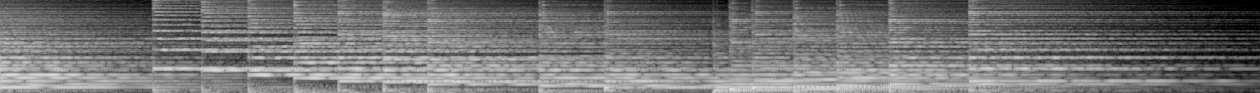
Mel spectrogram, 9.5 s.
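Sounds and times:
guitar pad on a synthesizer: 0:00.0 - 0:07.5.

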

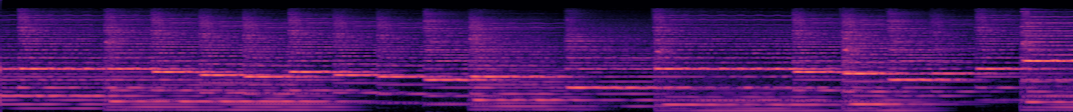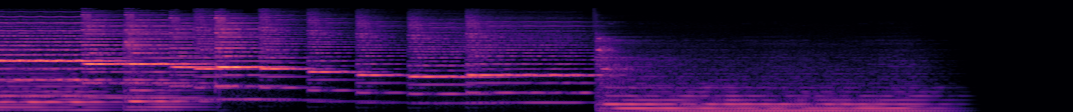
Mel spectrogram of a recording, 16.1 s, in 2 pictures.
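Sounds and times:
digital synthesizer harpsi flute tone: 0:00.0 - 0:15.2.

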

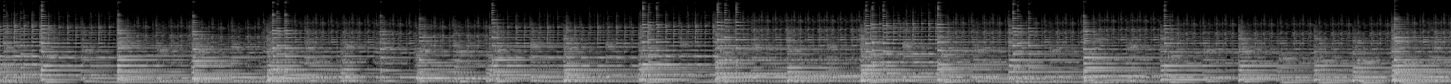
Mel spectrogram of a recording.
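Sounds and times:
nylon guitar harp tremolo in mandolin style: 0:00.0 - 0:14.5.

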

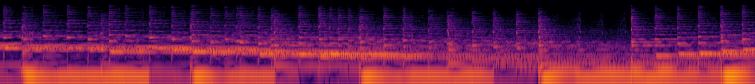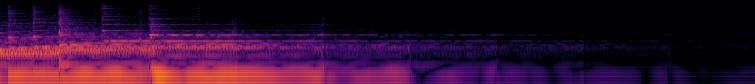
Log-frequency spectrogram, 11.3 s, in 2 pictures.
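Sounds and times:
tuned scale on Roland V-Synth factory patch: 0:00.0 - 0:08.7.

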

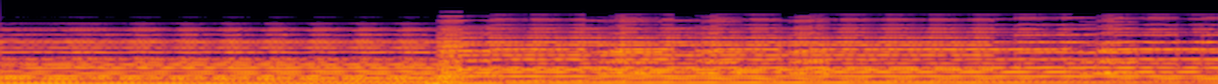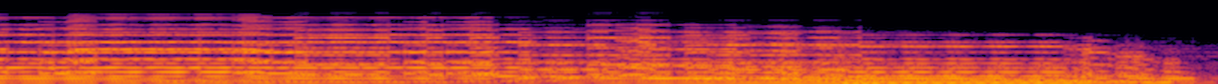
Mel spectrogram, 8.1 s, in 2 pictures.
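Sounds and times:
tonewheel organ tone on a Kurzweil K2000 keyboard: 0:00.0 - 0:08.1.

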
